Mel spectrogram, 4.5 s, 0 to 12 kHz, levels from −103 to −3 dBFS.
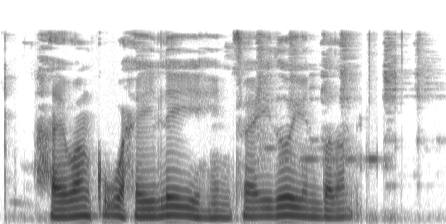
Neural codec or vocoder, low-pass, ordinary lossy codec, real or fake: none; 7.2 kHz; none; real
